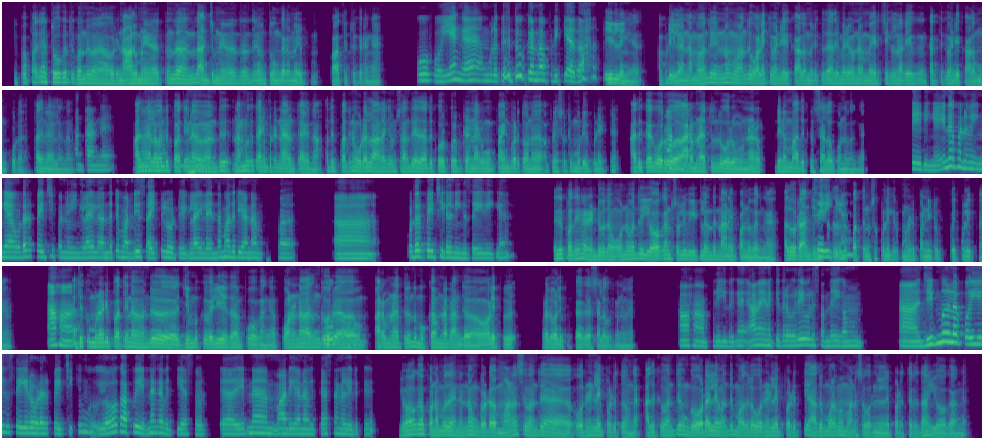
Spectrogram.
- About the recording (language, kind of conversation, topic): Tamil, podcast, பணி நேரமும் தனிப்பட்ட நேரமும் பாதிக்காமல், எப்போதும் அணுகக்கூடியவராக இருக்க வேண்டிய எதிர்பார்ப்பை எப்படி சமநிலைப்படுத்தலாம்?
- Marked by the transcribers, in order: laughing while speaking: "உங்களுக்கு தூக்கம்ன்னா புடிக்காதா?"; other noise; in English: "ஜிம்முக்கு"; in English: "ஜிம்முல"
